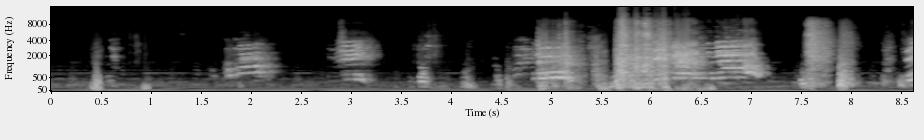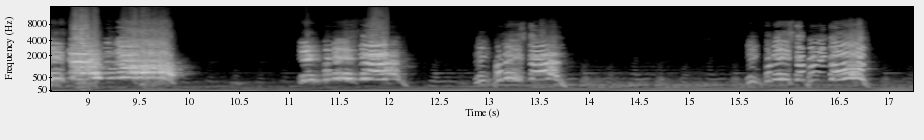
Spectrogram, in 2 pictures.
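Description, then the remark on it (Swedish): A string of loud, strained screams and shouts rings out in bursts over about a dozen seconds, echoing across a yard outdoors as robbers flee a robbery, with a low steady hum beneath; captured by a surveillance camera. “Vakten flyr in i huset och alla rånare flyr sen hals över huvud, samtidigt som skriken ekar över gården. Ljudet fångas också av övervakningskameran.”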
